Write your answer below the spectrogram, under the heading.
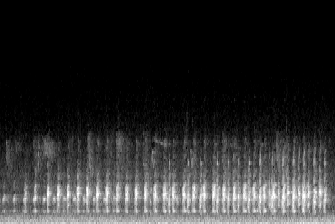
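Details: Hyla orientalis tree frogs in a windy autumn swamp forest at Galeriç, Kızılırmak Delta, Samsun: a steady run of rapid, nasal clicking pulses, roughly two and a half each second, growing louder toward the end over a constant low rumble of wind.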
